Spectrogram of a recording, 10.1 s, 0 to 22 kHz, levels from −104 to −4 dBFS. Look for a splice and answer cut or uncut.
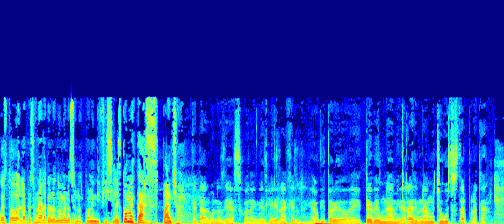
cut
